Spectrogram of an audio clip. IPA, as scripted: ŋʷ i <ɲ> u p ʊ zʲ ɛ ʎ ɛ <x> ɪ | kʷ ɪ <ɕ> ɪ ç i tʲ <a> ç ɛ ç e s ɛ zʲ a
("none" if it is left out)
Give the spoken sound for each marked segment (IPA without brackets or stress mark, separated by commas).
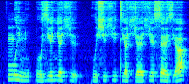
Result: ɲ, ç, ɕ, a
